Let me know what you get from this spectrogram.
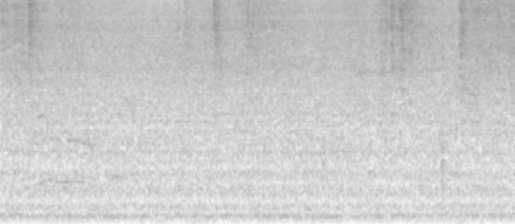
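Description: Chicken pieces frying and sizzling in a wok on high heat as they are stirred through caramelised (browned) sugar, with a few soft scrapes of a silicone spatula. A steady low hum runs underneath.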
